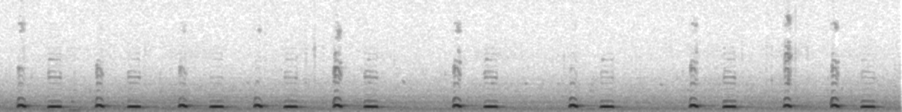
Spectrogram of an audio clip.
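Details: Cuckoo calling in spring, summer presence only: steady series of hollow two-note cu-coo phrases, first note higher and shorter, second lower and held, repeated roughly each second, about nine phrases with faint background hiss.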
